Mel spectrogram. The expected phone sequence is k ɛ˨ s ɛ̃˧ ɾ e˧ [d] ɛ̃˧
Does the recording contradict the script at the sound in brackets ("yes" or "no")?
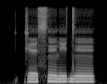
no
